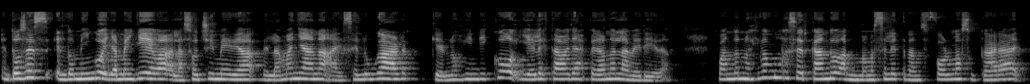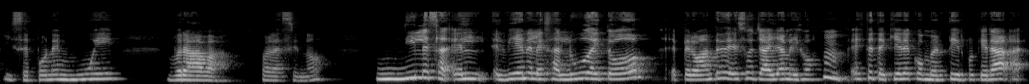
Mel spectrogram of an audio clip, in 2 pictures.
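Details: Adult woman who has stuttered since age 6, when her parents divorced; severe in childhood, now mild (about 80% fluency) and cyclical, mainly blocks; word repetitions heard; stuttering.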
